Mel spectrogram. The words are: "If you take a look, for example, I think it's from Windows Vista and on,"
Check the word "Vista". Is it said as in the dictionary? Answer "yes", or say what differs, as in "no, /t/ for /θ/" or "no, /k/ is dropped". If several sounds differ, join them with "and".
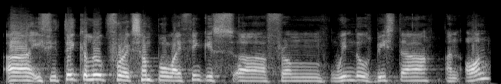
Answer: no, /b/ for /v/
